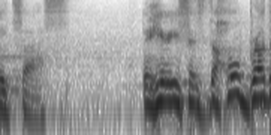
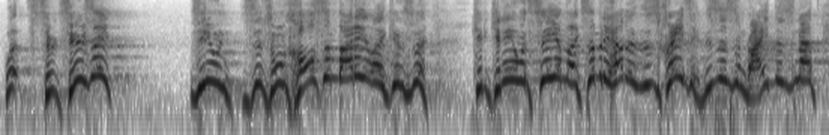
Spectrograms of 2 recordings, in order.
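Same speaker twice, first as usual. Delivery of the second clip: high, loud, frantic panic; a churchgoer who just heard a lion is hunting him; mock terror, voice shooting up; panicked; 12 semitones higher, 5 dB louder than usual. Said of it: "you'd be at the door like".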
